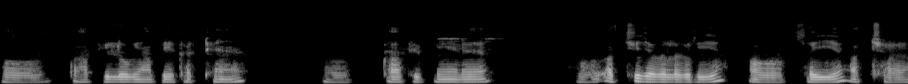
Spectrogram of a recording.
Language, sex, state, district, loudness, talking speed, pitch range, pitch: Hindi, male, Uttar Pradesh, Deoria, -26 LUFS, 145 wpm, 110-120 Hz, 115 Hz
